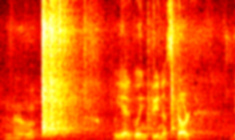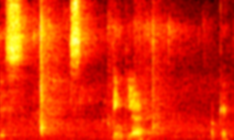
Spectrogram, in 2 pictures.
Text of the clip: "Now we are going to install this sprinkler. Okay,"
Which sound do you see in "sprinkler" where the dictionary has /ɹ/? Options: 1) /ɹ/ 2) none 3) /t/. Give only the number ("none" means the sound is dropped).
2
